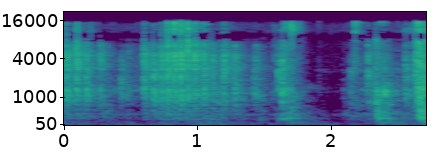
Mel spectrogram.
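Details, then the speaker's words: 1984 Honda CR125 two-stroke motocross bike, engine off: gearbox check from neutral up through all six gears and back down, each shift a crisp, clean click with no grinding; gear selection is normal. "First gear, up into second, third, fourth, fifth, and that should be sixth, and there's no more gears. 6 is the top. Down into fifth, fourth, third, second, and back into neutral. So that's all good."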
